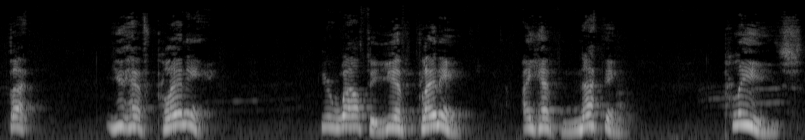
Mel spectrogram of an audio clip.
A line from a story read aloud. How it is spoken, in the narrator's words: this host here pleading there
